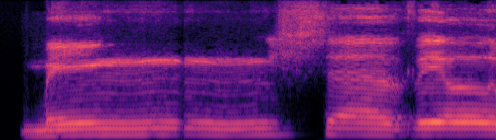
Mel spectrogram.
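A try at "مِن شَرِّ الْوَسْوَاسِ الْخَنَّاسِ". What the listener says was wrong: Syar, rohnya bertasydid. Min syarril. Kalau ada tasydid, rohnya jadi double. Syar, pertama syar, kedua ril. Syarril.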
